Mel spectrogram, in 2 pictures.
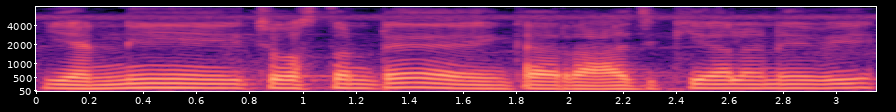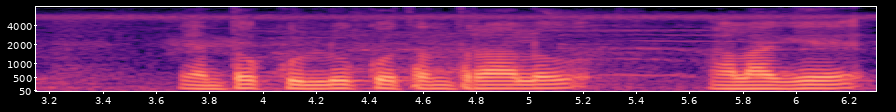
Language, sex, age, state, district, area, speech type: Telugu, male, 30-45, Andhra Pradesh, Eluru, rural, spontaneous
